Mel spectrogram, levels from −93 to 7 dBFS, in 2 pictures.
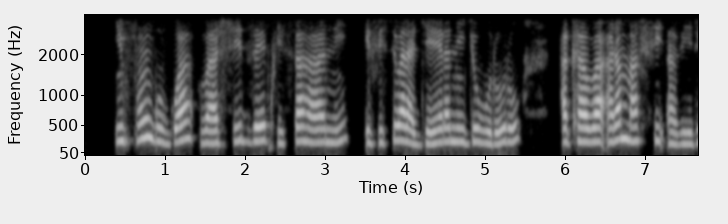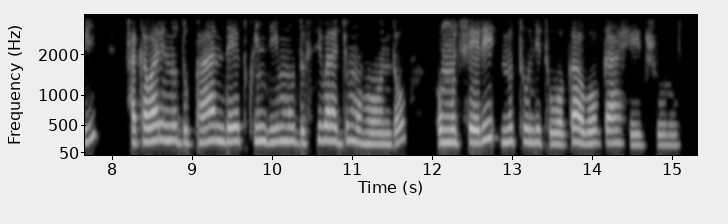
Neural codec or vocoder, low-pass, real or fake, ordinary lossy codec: codec, 16 kHz, 8 kbps, FreqCodec, larger model; 3.6 kHz; fake; Opus, 64 kbps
